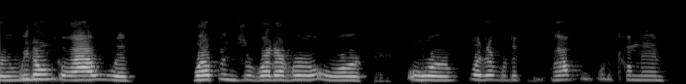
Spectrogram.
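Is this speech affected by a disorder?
Yes: cerebral palsy; from birth, brain damage, mobility impairment.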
